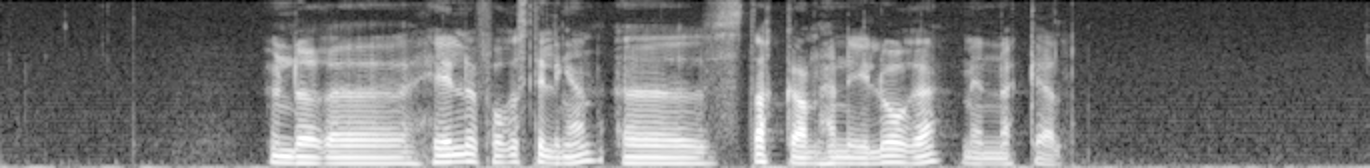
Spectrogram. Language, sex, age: Norwegian, male, 36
